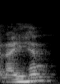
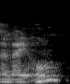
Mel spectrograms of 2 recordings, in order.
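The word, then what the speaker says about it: عليهم: So, as an example, if you take the word upon them, in most reading traditions, that's pronounced as alayhim. But in one reading, it's pronounced alayhum, and in another one, it's pronounced alayhimu, or two other ones, actually, within the canonical transmissions.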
